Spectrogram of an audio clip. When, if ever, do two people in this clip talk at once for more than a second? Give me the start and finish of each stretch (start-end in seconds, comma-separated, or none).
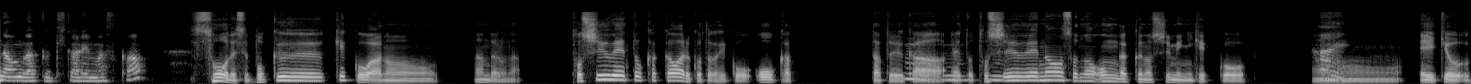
9.0-10.3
